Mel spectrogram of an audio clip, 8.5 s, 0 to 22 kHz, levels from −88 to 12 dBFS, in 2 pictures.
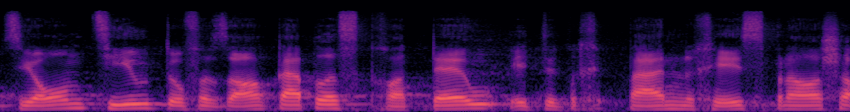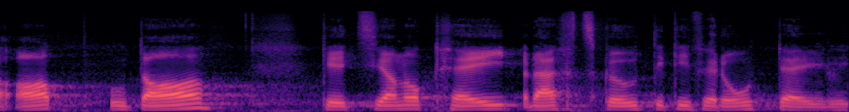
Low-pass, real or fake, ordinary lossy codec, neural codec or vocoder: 14.4 kHz; fake; none; autoencoder, 48 kHz, 32 numbers a frame, DAC-VAE, trained on Japanese speech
